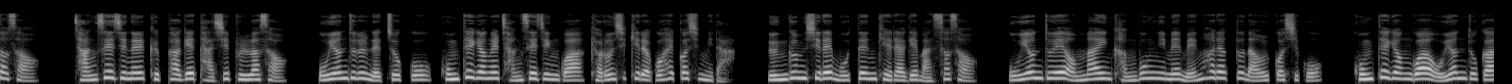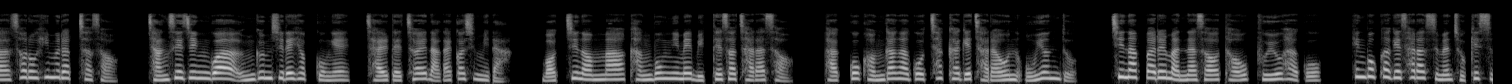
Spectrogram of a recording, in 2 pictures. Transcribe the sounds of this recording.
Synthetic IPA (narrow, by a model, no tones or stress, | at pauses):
ʌsʰʌ | t͡ɕaŋsʰe̞d͡ʑinɯɭkɯpʰaɡe̞taɕʰipuɭːʌsʰʌ | ojʌnduɾɯɭne̞t͡ɕʰok͈okoŋtʰe̞ɡjʌŋɯɭt͡ɕaŋsʰe̞d͡ʑinɡwakjʌɾonɕʰi̥kʰiɾjʌɡoɦaɭk͈ʌɕʰimɲida | ɯŋɡɯmɕʰiɾe̞mot̚t͈wenke̞ɾjaɡe̞mas͈ʰʌsʰʌ | ojʌndue̞ʌnmainkaŋboŋɲime̞me̞ŋɸwaɾjak̚t͈onaoɭk͈ʌɕʰiɡo | koŋtʰe̞ɡjʌŋɡwaojʌnduɡasʰʌɾoçimɯɾap̚t͡ɕʰʌsʰʌ | t͡ɕaŋsʰe̞d͡ʑinɡwaɯŋɡɯmɕʰiɾe̞çjʌp̚k͈oŋe̞t͡ɕaɭte̞t͡ɕʰʌe̞naɡaɭk͈ʌɕʰimɲida | mʌt͡ɕ͈inʌmːakaŋboŋɲime̞mitʰe̞sʰʌt͡ɕaɾasʰʌ | pak̚k͈okʌnɡaŋɦaɡot͡ɕʰakʰaɡe̞t͡ɕaɾaonojʌndu | t͡ɕʰinap͈aɾɯɭmanːasʰʌtʌuk̚p͈ujuɦaɡo | he̞ŋbokʰaɡe̞sʰaɾas͈ɯmjʌnt͡ɕokʰe̞s͈ɯ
